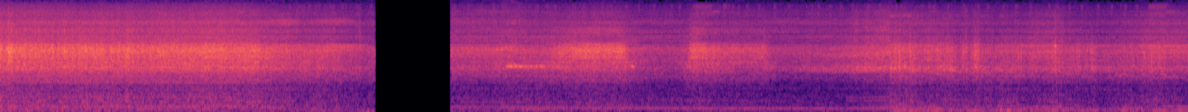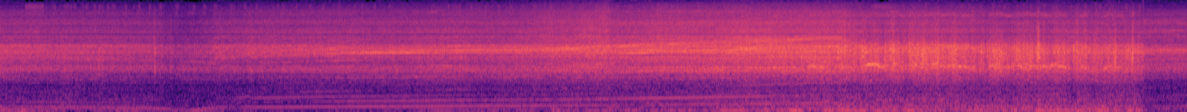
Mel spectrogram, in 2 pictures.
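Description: Honda CBF motorcycle engine running at road speed, rising in pitch several times as it accelerates, with a steady rush of wind noise. The sound drops out completely for about a second roughly five seconds in.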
